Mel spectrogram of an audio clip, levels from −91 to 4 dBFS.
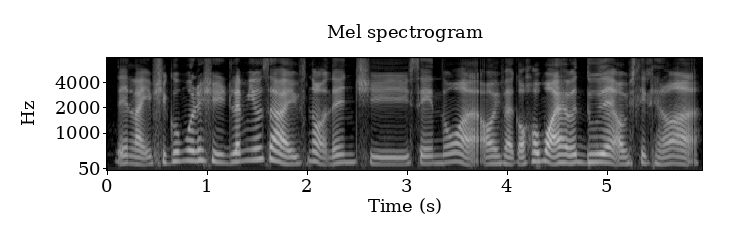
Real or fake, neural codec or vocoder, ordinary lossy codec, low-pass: real; none; none; none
